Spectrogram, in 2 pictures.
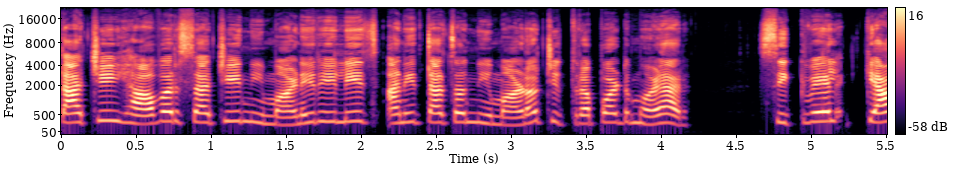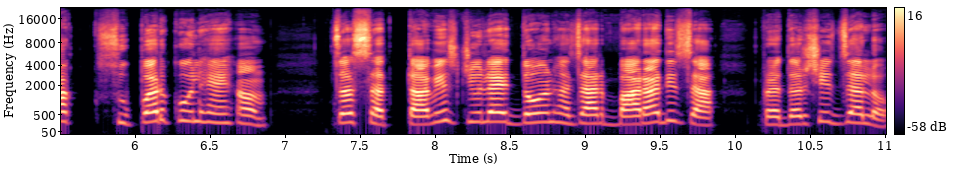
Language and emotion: Goan Konkani, neutral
